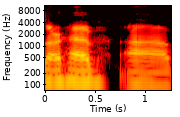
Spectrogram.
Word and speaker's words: Zoheb: always just like, look, it's completely phonetic. It's Zoheb. There's nothing, there's nothing crazy in there. And there's nothing silent.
